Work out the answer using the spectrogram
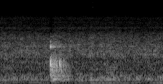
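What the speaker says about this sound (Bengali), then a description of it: "তো খুব ভালোভাবে ভাজিটা উল্টিয়ে পাল্টিয়ে নেড়ে নেব।" Potato and pointed gourd bhaji with tomato and green chilli fries in a pan with a steady low sizzle, broken by one brief scrape of stirring, with no voices.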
